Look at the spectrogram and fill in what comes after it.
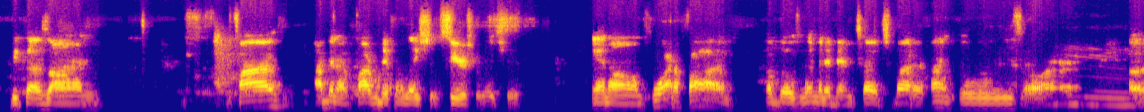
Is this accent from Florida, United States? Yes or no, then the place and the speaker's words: yes; Florida, United States; now in Atlanta, United States; I'm from Florida. And uh, I always like to tell people my soul's in Seattle, my home is in Houston, but I reside in Atlanta.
